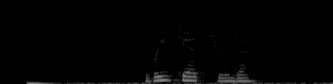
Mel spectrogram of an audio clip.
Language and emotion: Russian, neutral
